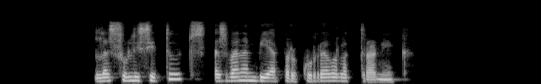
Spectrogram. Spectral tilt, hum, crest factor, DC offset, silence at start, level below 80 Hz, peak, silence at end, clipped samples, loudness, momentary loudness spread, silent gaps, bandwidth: -5.5 dB/octave; none; 18 dB; under 0.1%; 0.95 s; -60 dBFS; -2 dBFS; 1.35 s; under 0.1%; -19 LUFS; 6 LU; 2.07-2.14 s, 3.54-3.59 s; 7.8 kHz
